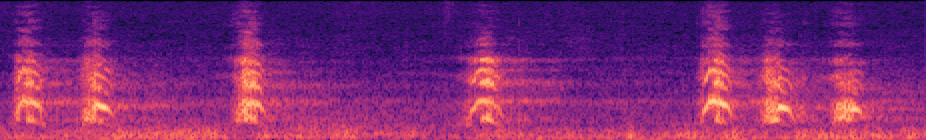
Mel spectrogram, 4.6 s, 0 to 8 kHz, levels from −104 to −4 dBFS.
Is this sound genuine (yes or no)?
yes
